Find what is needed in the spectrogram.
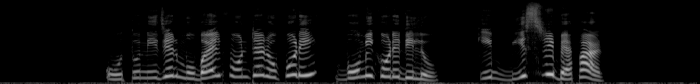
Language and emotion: Bengali, disgusted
